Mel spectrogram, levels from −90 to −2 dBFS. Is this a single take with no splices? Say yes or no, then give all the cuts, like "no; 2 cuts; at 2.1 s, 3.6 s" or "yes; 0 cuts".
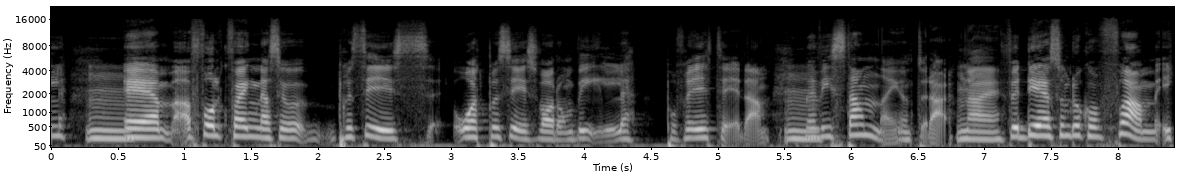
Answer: yes; 0 cuts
